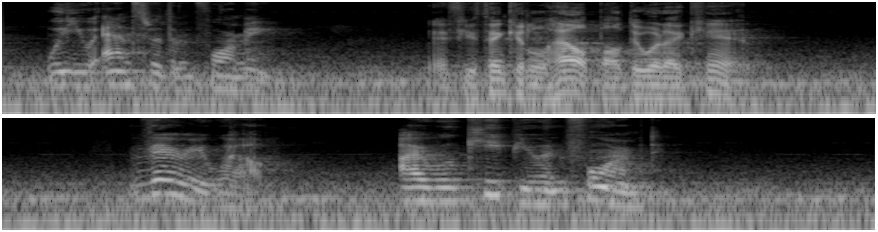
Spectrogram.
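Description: A woman speaks calmly in a smooth voice.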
